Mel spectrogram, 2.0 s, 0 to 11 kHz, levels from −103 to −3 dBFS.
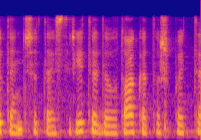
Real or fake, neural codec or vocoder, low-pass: real; none; 7.2 kHz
